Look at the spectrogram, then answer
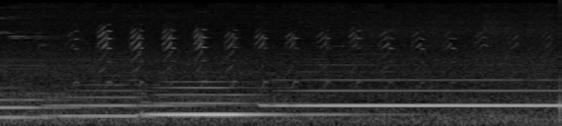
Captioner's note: bird calling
